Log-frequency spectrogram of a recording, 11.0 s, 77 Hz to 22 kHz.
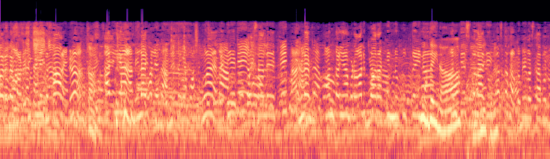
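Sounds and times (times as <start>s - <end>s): people talking in a group: 0.0s - 11.0s.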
